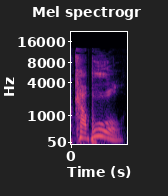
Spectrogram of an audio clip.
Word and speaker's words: Kabul: the capital of Afghanistan, Kabell or Kabul as they pronounce it over there.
